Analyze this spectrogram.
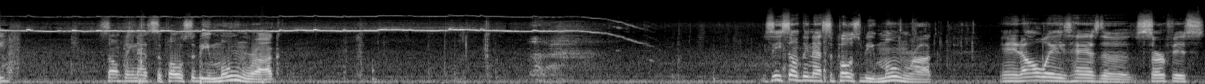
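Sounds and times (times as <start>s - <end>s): whistling kettle: 0.0s - 6.6s.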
